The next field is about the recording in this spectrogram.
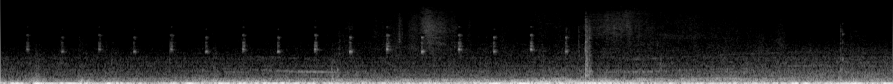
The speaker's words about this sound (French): je vous laisse avec un petit peu, encore un petit peu d'écoute du silence, ou tout du moins de ce bruit particulier quand on est en voiture électrique.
